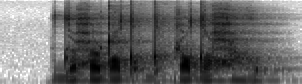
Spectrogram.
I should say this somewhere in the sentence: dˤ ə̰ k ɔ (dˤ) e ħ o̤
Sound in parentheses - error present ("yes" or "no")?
no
